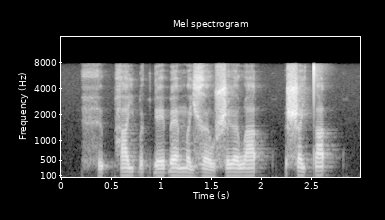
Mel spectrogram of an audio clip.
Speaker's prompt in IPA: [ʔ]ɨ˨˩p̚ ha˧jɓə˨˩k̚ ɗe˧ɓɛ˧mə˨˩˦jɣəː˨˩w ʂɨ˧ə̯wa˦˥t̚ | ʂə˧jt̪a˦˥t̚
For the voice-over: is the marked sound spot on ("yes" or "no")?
no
